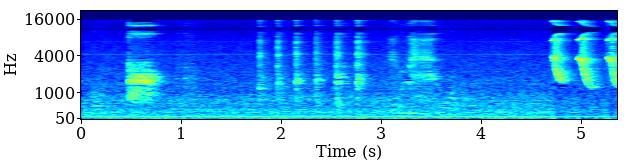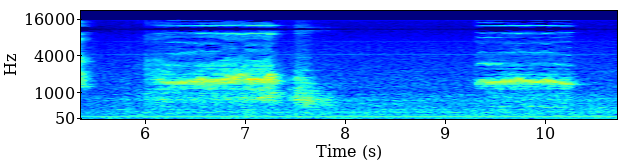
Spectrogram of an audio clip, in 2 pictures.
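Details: Pet cockatiels kept caged indoors while owners work outside in the driveway; a sharp squawk, then a run of quick clicks, a few loud harsh squawks, and two longer warbling, whistled phrases with a small-room echo.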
